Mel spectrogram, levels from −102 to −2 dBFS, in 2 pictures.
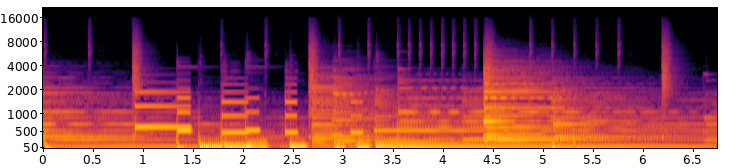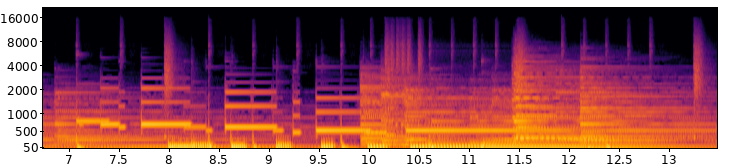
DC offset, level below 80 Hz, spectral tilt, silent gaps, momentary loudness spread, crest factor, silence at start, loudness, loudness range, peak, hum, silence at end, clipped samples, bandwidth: under 0.1%; -22 dBFS; -8 dB/octave; none; 12 LU; 14 dB; 0 s; -21 LUFS; 4 LU; -4 dBFS; none; 0 s; under 0.1%; 7.6 kHz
